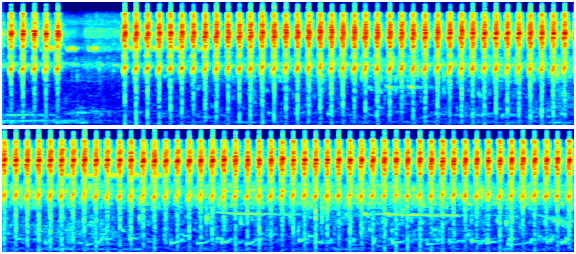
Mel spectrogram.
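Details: Walang kecek cricket producing a shrill, regular pulsed song, roughly three pulses per second after a brief pause at the start, with faint twittering birds and a thin whistle behind.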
